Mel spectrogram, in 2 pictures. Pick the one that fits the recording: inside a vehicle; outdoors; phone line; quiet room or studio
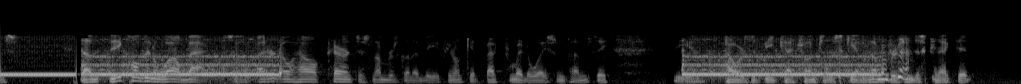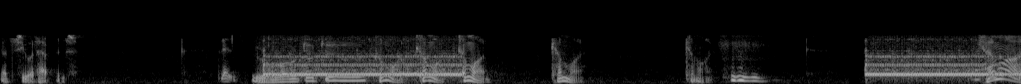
phone line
